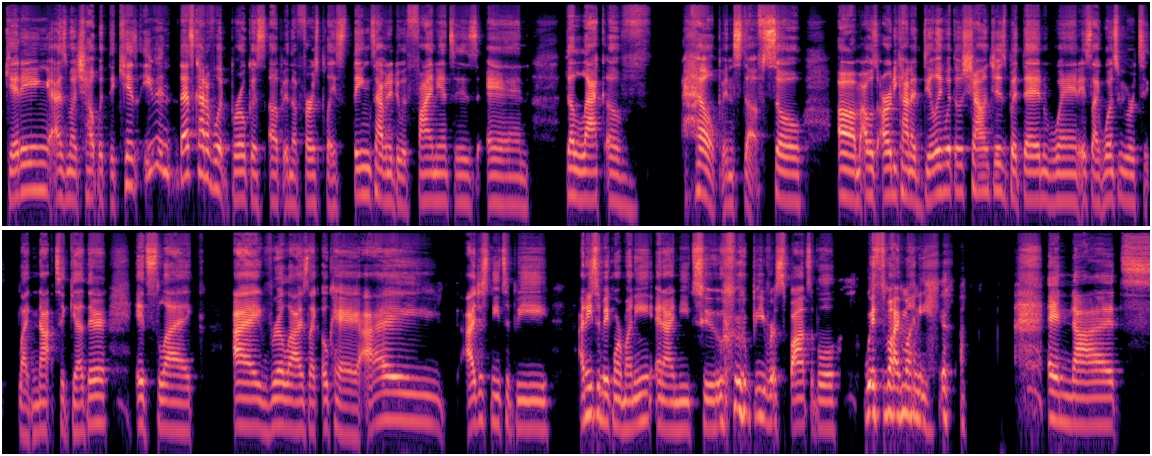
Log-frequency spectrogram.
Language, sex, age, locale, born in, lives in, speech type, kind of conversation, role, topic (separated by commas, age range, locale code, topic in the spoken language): English, female, 30-34, en-US, United States, United States, conversation, podcast, guest, How has overcoming a difficult experience shaped who you are today?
